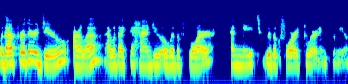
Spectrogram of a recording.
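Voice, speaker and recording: A woman at a medium pitch with vocal fry, a very fast pace and big swings in loudness, in a dry sound with no echo and a quiet background. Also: ordinary pitch variation. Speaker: law student intern. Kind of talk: prepared opening remarks. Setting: video call. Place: home room. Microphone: earbuds.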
